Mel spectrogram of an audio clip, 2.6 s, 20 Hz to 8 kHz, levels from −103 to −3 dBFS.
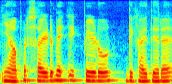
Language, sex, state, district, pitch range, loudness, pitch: Hindi, male, Uttar Pradesh, Shamli, 145-165 Hz, -15 LUFS, 150 Hz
